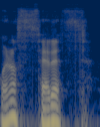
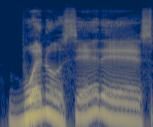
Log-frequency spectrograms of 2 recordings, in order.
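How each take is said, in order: First: It is said in a lisping Spain Spanish accent. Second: It is said in a Mexican Spanish accent. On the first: "if you have the Spanish, like" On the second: "But the Mexican's good. They're like"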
